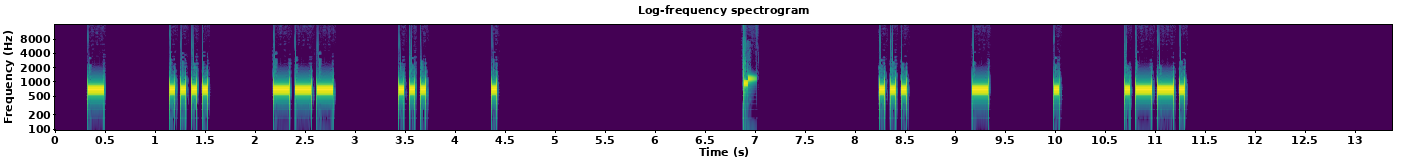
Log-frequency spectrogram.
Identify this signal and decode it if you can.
Morse code, heard as a keyed tone, about 22 wpm, spaced as for 10 wpm, 700 Hz. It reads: THOSE STEP
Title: 4x Character Spacing - Top 500 Words - 22wpm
